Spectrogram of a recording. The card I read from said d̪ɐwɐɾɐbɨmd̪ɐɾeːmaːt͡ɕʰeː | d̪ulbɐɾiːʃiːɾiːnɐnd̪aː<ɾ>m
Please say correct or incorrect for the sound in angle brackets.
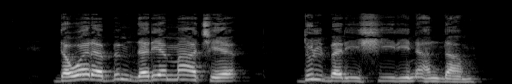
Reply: incorrect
